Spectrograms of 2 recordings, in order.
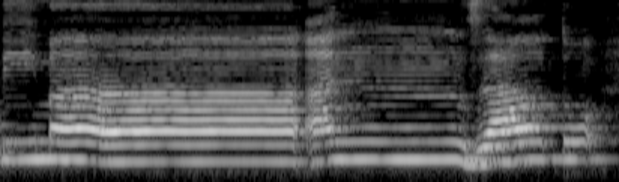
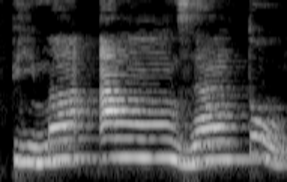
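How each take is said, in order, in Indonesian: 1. Huruf n disamarkan ke posisi z. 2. Huruf n diucapkan seperti bunyi ng. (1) "nunnya masukkan ke za" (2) "masuk ke dalam huruf eng ya"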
